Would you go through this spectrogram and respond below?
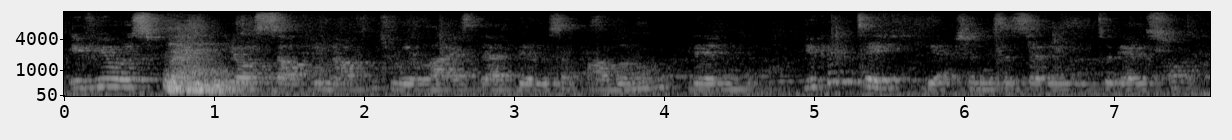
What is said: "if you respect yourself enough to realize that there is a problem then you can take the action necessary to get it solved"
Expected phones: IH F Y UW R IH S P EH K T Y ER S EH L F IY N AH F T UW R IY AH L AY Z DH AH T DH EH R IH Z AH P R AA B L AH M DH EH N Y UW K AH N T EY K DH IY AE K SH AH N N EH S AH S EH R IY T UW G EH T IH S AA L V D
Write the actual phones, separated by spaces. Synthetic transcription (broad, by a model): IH F Y UW W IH S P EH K Y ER S EH L F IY N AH F T UW R IY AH L AY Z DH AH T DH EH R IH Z AH P R AA B L AH M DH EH N Y UW K AH N T EY K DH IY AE K SH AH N N EH S AH S EH R IY T UW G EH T IH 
